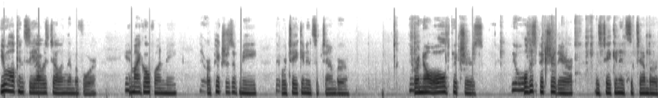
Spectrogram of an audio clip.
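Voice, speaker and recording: A woman with an American accent speaks at a moderate pace in a very deep, low voice, her dark, mellow tone somewhat breathy, with ordinary pitch variation, long and frequent pauses, and a dry, close sound free of echo. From New York. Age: 60s. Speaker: livestreamer with cancer. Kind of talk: casual livestream chat. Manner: halting.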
